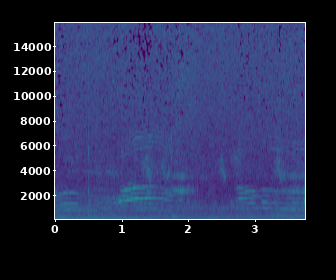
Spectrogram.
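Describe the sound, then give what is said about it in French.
A cat, Jeannette, meows several times in a row, drawn-out tonal cries rising and falling, steady in volume over a low background hum, with no talking. “avec une paire d'animaux, plutôt qu'une paire de mioches, même si Jeannette miaule beaucoup.”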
